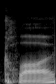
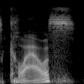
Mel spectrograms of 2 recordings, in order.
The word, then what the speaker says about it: Klaus: I believe that's pronounced Claus. And there's one as in Santa Claus. Klaus.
